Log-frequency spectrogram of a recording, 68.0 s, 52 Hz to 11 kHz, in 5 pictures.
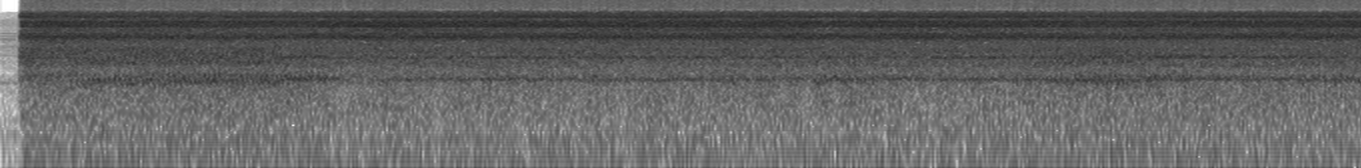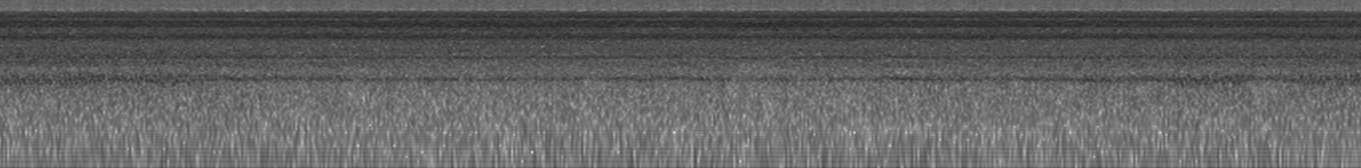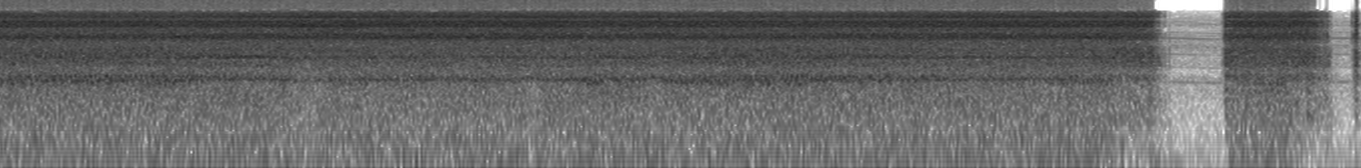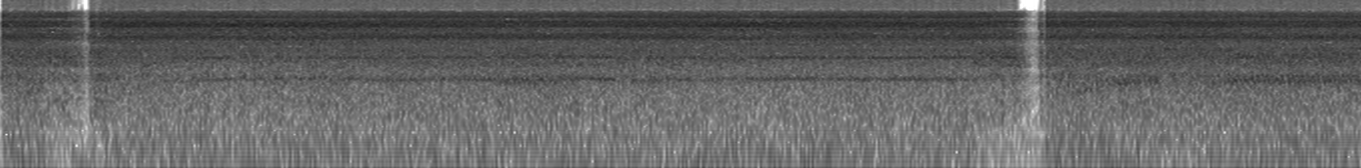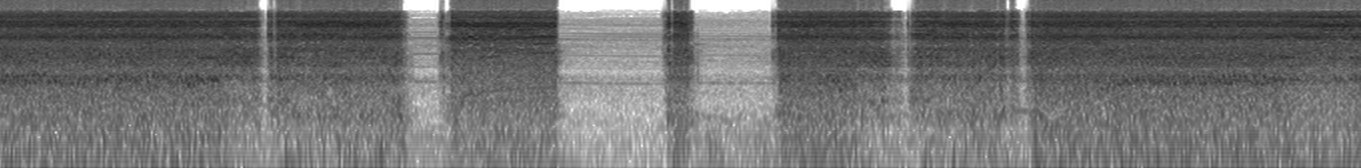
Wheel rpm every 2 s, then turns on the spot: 150, 220, 230, 230, 230, 220, 230, 220, 230, 230, 230, 230, 230, 220, 220, 230, 230, 220, 230, 80, 60, 190, 220, 230, 230, 140, 200, 210, 150, 70, 20, 80, 130, 210.
none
